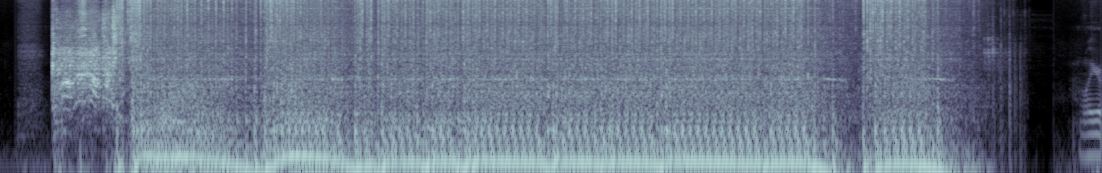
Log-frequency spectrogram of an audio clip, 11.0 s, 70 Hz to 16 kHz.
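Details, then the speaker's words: Chevy S10 Blazer, 383 small-block V8 swap, first start, header fitted backwards for now: cranks, catches, settles into a steady, even, low-rumble idle, then shuts off cleanly. Sounds healthy. "we going to see if she'll fire up and run a little bit longer"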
